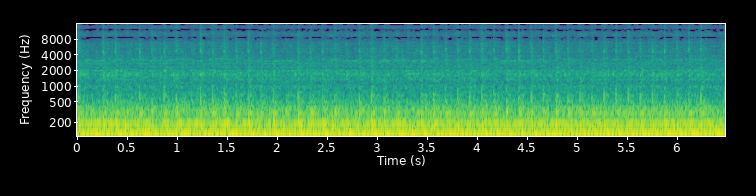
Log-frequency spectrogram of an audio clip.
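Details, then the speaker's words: Supercharged (Vortech) 2-valve V8 on Holley Terminator X EFI, still untuned on a base tune, idling: deep loping rumble with faint puffing tick from a driver's-side header exhaust leak, letting in air so the header-mounted O2 sensor reads lean. "it does have an exhaust leak in the driver's side header and that is causing the the o2 sensor which is also installed on the driver's side header to get a lean reading"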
